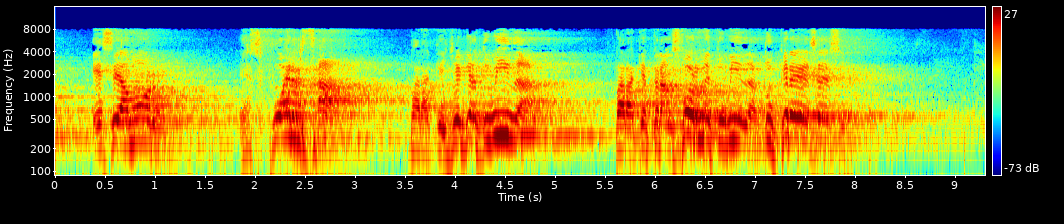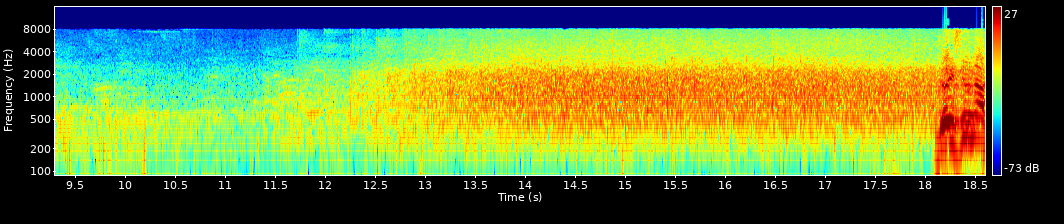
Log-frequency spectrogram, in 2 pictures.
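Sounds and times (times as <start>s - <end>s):
speech: 0.4s - 3.0s, 3.6s - 5.0s, 5.6s - 8.1s, 18.1s - 18.5s
audience applause: 12.1s - 18.5s.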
